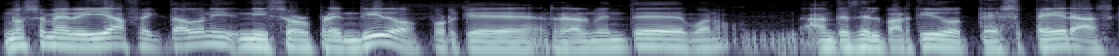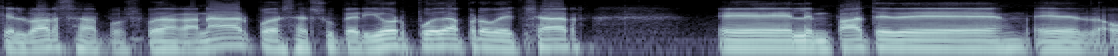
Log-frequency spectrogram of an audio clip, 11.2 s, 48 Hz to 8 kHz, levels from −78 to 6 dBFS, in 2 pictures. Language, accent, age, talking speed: Spanish, Spanish, 30-49, 160 wpm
